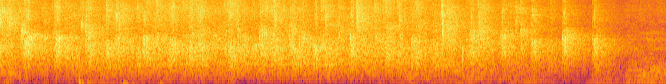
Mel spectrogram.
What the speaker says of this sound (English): Let's give Tom another clap.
